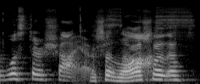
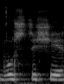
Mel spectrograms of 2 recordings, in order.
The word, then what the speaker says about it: Worcestershire: because there's worcestershire worcestershire it's actually sheer what we say here we don't say worcestershire we say worcestershire that's how you pronounce it worcestershire sauce some people say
